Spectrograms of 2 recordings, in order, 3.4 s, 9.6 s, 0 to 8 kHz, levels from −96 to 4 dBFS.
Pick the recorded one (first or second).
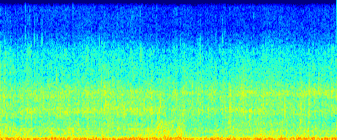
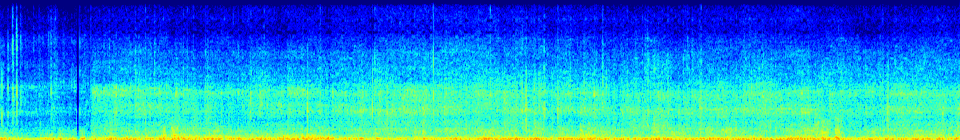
first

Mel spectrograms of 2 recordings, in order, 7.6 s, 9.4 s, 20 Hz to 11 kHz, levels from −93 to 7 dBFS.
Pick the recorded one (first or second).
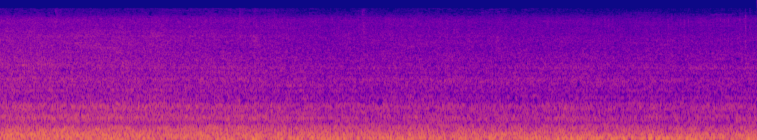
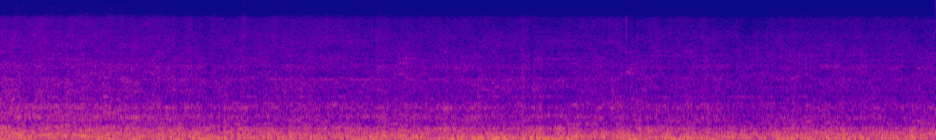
first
